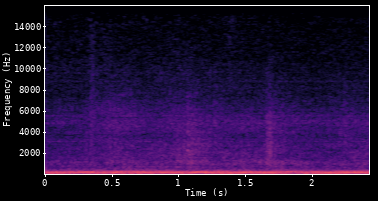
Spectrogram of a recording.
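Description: Background music score holding a low, steady drone of several sustained notes.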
